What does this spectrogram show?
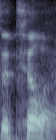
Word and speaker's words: Attila: atla I think it is how do you pronounce that one it's Attila Attila oh shoot oh as you can see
